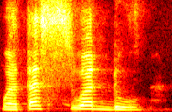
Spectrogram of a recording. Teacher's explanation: Wataswaddu, ada sin sukun, jangan dipantulkan ya, cukup dipenuhi beberapa sifat yang dimiliki huruf sin, diantaranya hamas, rakhawah dan juga sofir ya, jadi desisannya terdengar jelas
